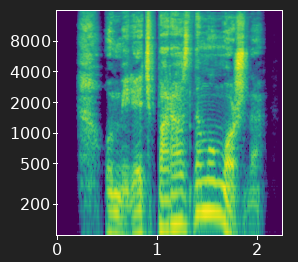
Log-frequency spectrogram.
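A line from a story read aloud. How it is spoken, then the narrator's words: Insinuating whisper. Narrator (Russian): вкрадчиво шепнула Виталия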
